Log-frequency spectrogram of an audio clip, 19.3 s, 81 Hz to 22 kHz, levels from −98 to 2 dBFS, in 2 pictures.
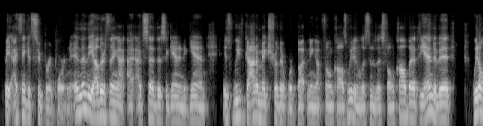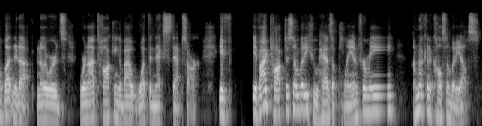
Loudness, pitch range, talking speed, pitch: -26 LUFS, 100-135 Hz, 245 wpm, 110 Hz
